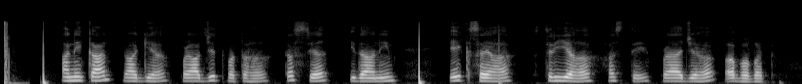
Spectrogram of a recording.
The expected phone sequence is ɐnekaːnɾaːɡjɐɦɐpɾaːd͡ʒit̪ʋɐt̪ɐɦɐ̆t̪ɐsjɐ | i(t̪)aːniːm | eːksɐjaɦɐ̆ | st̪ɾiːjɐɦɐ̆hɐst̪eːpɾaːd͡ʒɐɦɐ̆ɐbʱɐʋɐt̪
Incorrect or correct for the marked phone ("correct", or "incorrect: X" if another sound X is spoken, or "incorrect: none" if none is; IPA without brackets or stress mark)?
incorrect: d̪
